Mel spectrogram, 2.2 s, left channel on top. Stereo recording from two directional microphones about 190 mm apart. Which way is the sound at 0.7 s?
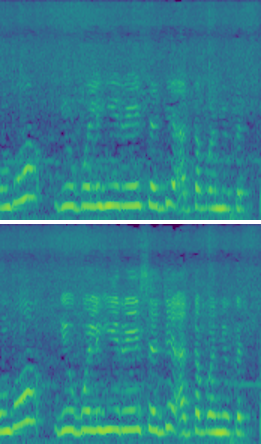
50° right (ahead or behind).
